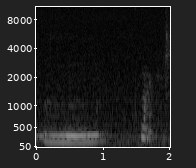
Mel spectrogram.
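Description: A person hums one steady low note with closed lips, about a second long, in a small room.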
